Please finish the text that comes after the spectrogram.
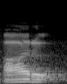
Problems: none marked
